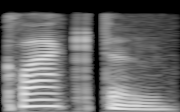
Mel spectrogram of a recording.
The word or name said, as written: Clacton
